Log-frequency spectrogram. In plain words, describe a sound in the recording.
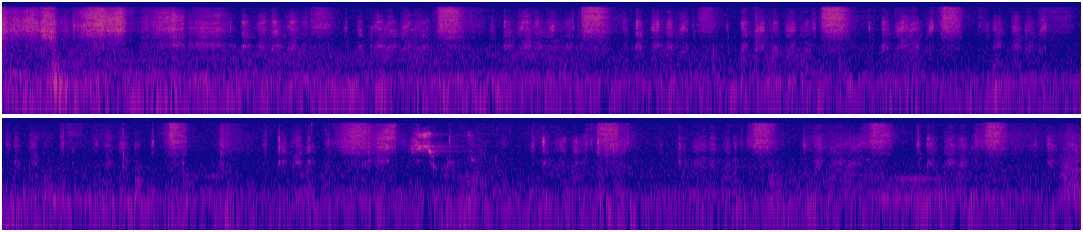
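A marker taps dots onto paper.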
